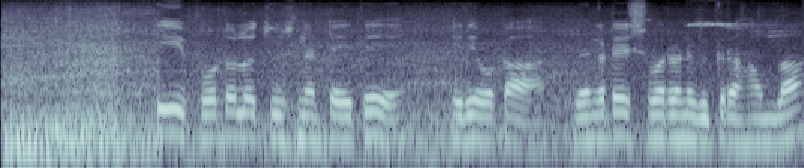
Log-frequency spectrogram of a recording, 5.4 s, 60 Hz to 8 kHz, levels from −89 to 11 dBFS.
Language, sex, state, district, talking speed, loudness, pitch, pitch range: Telugu, male, Andhra Pradesh, Sri Satya Sai, 80 wpm, -13 LUFS, 140 Hz, 135-145 Hz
